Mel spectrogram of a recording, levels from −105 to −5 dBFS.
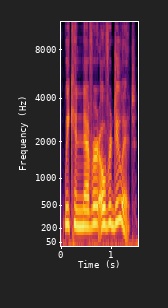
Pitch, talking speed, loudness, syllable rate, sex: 230 Hz, 195 wpm, -15 LUFS, 5.6 syllables/s, female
